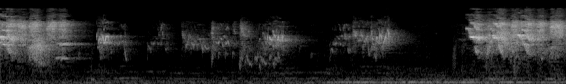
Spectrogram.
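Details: Budgerigars chirping: bursts of rapid high twittering and warbling notes, several overlapping, with short pauses between phrases, in a quiet setting.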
